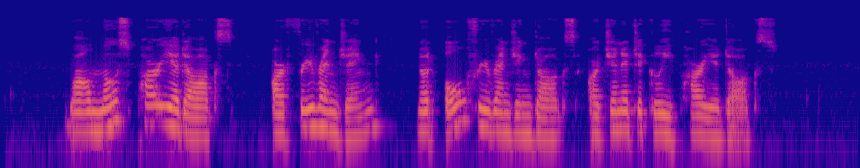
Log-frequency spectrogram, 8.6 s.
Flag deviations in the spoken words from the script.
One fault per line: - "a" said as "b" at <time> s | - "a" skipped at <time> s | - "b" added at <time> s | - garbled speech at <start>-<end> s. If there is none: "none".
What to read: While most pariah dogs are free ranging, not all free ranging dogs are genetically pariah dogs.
none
